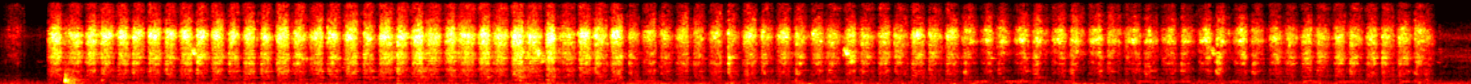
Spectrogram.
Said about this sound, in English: we're going to start off with brushing it down a little bit before I put my gear on, just to get the loose stuff off.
